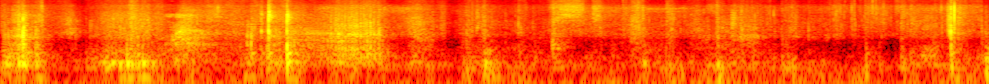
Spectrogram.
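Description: Vinyl seat cover being pulled and tucked over a car rear seat bottom's foam and metal frame: rustling and scraping of the material, with a few sharp knocks.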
